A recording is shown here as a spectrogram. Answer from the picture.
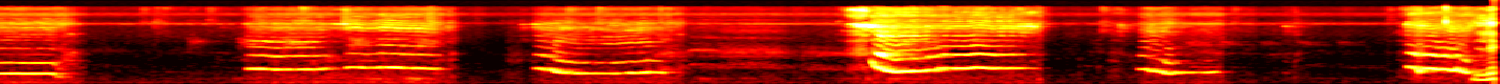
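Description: A dog howling in a string of about five drawn-out, wavering cries, each about a second long, with short silent gaps between them.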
